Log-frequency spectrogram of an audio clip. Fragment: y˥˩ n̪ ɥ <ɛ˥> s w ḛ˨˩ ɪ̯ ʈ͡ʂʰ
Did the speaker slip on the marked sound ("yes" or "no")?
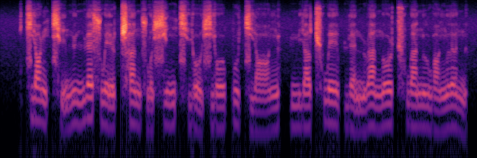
no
